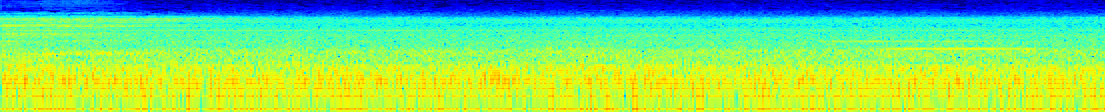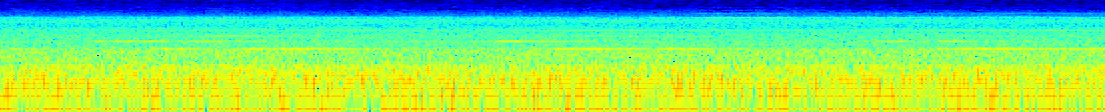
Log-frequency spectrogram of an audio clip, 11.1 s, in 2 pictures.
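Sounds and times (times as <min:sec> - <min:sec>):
faint high tones: 0:00.0 - 0:01.4
train equipment running: 0:00.0 - 0:03.5.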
